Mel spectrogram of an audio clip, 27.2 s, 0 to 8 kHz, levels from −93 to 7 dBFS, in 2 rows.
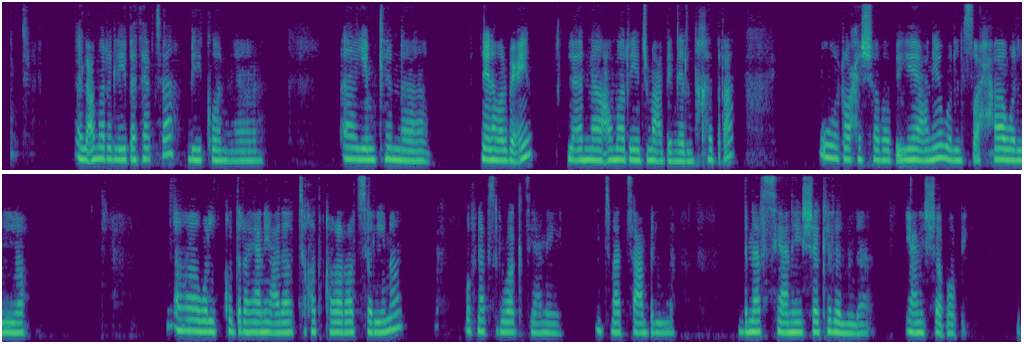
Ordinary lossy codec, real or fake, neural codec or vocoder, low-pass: none; real; none; none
